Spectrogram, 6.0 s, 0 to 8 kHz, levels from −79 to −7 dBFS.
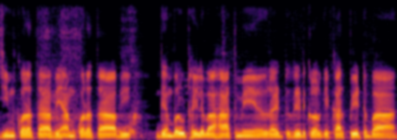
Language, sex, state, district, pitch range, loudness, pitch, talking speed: Bhojpuri, male, Bihar, Muzaffarpur, 120-130 Hz, -15 LUFS, 125 Hz, 150 wpm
